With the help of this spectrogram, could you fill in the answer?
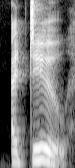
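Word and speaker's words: ado: And this o is going to use its ooh sound, a do.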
